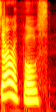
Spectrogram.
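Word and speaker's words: Zarathos: the the the Z I think it's pronounced zaros has like gone into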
